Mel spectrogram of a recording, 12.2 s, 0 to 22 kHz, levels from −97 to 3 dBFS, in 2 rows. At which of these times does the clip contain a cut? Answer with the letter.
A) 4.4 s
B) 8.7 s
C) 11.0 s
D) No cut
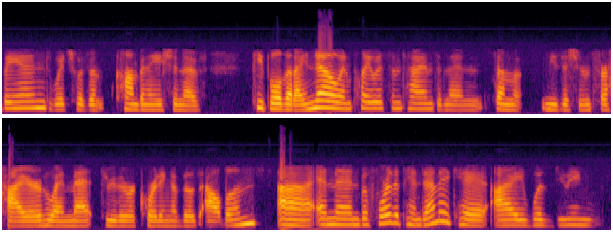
B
